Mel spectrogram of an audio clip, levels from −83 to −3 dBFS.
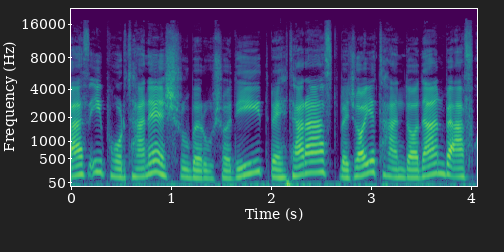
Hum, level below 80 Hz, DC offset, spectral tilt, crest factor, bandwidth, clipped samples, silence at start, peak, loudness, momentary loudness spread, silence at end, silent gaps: none; -44 dBFS; under 0.1%; -4.5 dB/octave; 18 dB; 18 kHz; under 0.1%; 0 s; -4 dBFS; -21 LUFS; 7 LU; 0.05 s; none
